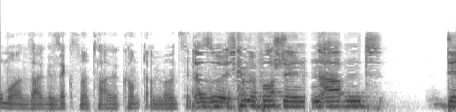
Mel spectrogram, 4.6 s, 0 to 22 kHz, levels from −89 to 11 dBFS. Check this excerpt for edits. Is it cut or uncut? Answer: cut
